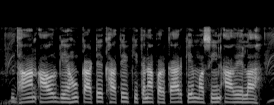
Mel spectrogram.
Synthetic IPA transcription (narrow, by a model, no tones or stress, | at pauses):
d̪ʱaːnaːʊɾɡeːɦũkaːʈekʰaːt̪ɪɾkɪt̪napɾəkaːɾkeməsiːnaːweːlaː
